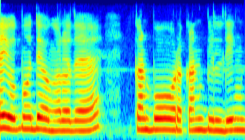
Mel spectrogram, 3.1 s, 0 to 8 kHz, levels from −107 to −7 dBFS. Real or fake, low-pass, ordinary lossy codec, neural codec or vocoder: real; 7.2 kHz; none; none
